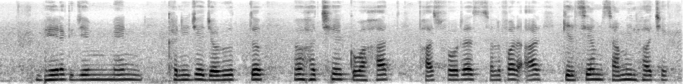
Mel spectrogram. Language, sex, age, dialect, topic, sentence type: Magahi, male, 46-50, Northeastern/Surjapuri, agriculture, statement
